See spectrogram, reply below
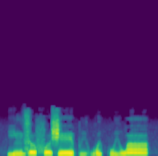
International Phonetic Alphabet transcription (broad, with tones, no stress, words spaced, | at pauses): jĩ˨zə˨ fə˨ʃeː˦ pi˨ɡʷi˦ kʷiː˧wã˧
